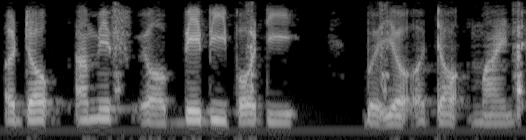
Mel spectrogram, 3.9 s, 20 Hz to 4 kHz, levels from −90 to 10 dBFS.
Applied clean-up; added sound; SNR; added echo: classical method spectral subtraction.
